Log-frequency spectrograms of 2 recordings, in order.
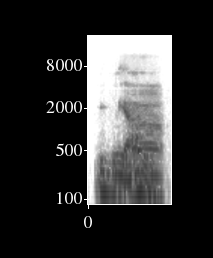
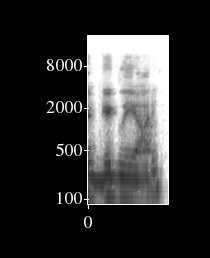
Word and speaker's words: Gigliotti: How do you pronounce his name? Gigliotti. Yeah, Gigliotti.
